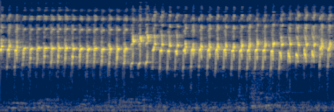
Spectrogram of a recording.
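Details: Lovebird giving ngekek chatter: a fast run of sharp, high chirped notes, about three per second, held steady and unbroken for the whole stretch.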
